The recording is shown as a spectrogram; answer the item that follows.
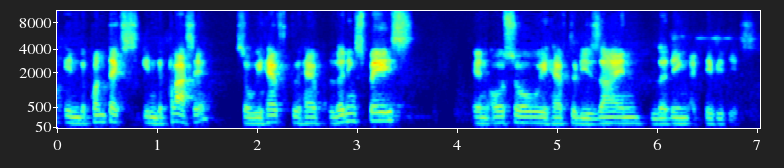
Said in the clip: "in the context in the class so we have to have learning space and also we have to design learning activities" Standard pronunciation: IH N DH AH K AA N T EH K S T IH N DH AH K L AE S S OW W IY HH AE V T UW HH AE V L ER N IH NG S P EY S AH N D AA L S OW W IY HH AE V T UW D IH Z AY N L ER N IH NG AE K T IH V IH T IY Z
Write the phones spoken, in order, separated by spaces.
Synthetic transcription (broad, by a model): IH N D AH K AA N T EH K S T IH N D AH K L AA S S OW W IY HH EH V T UW HH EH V L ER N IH NG S P EY S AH N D AA L S OW W IY HH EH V T UW D IH Z AY N L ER N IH NG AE K T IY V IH T IY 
